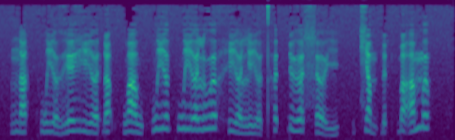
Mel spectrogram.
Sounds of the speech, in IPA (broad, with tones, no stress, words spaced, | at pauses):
na˨˩t̚kwi˧˩ə̯ɣe˧ɣi˨˩ə̯ ɗa̰˧˨whwa˨˩whwi˧ə̯ kwi˧ə̯lu˧ə̯hi˨˩ə̯ li˧˩ə̯t̪ʰə˦˥t̚ ɗɨ˧ə̯sə˧˩˨j | t͡ɕa˧˩m ɗə˨˩t̚ɓa̰ː˧˥mə˦˥p̚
